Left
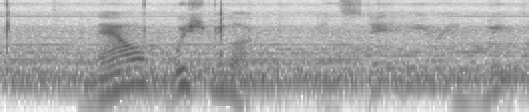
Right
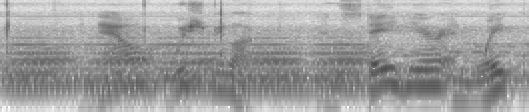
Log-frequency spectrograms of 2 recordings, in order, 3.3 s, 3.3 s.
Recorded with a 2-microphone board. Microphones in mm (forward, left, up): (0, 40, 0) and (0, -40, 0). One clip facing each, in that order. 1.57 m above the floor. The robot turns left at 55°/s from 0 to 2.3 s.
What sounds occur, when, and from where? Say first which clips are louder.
0.5 s a man speaking: even; 35° left, 1.0 m; by 3.2 s 65° right, 1.0 m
